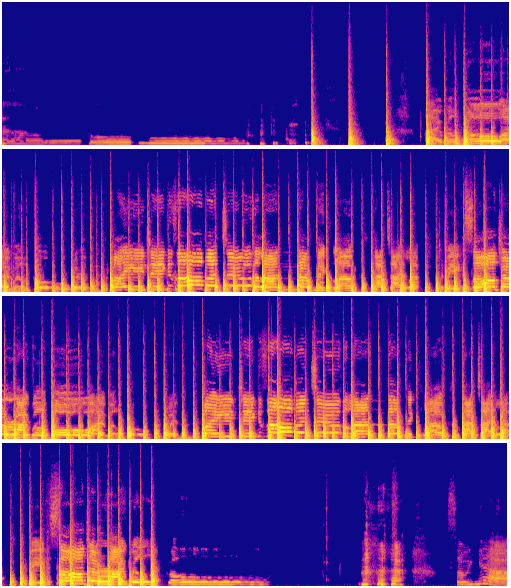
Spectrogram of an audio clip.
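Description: Synthetic-headed bodhrán beaten with a wooden tipper: a few single strokes, then a fast, continuous rhythm that stops abruptly about three seconds before the end. A woman's singing voice holds a note at the start and carries on over the drumming.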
